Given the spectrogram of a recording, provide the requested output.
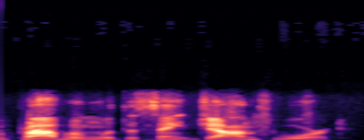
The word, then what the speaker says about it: wort: It's not pronounced wart. It's pronounced wort. – Wart? – Go ahead. Wort, not wart. Not like a wart on your hand. It's a wort, like a plant.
